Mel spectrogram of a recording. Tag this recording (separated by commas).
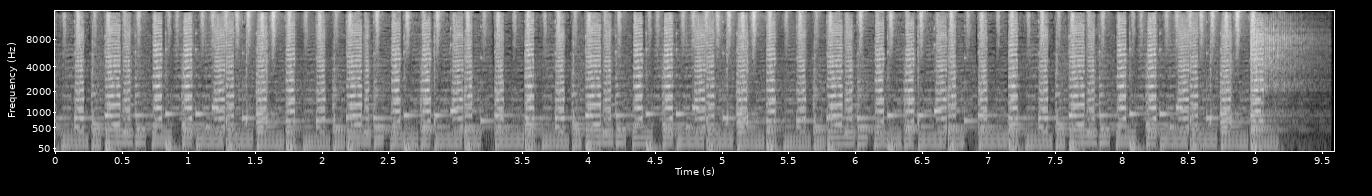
Music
